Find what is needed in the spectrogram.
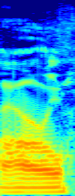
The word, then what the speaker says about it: aural: It's A-U-R-A-L, Oral? – Oral or Aural. – Aural? Yeah. Okay. – It's pretty much pronounced like oral, which sounds gross sometimes.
